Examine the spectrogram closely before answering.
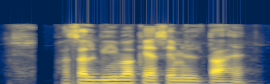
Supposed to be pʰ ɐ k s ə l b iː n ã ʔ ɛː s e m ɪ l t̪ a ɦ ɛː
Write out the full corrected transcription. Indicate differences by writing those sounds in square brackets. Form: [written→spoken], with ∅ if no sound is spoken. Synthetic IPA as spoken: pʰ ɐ [k→∅] s ə l b iː [n→m] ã [ʔ→k] ɛː s e m ɪ l t̪ a ɦ ɛː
